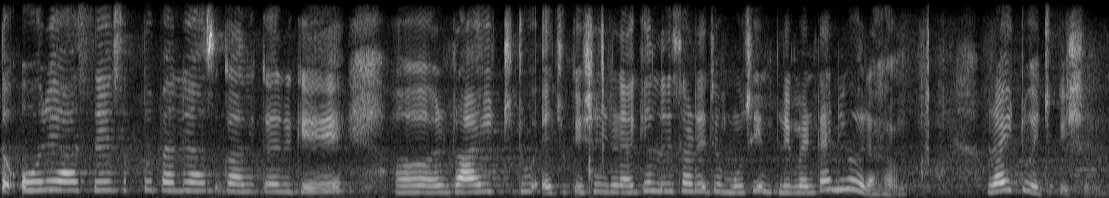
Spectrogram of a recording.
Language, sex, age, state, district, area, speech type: Dogri, female, 30-45, Jammu and Kashmir, Jammu, urban, spontaneous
